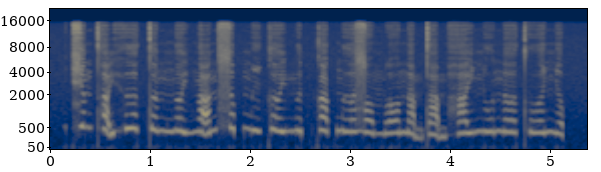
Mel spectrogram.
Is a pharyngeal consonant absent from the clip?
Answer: yes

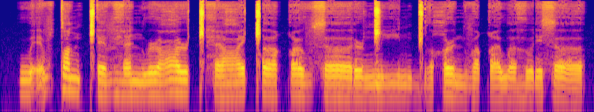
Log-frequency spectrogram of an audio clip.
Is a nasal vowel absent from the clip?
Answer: yes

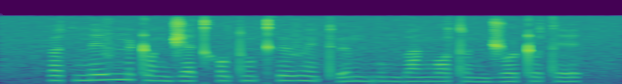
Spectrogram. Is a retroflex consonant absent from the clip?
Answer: no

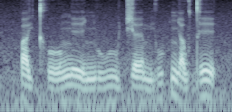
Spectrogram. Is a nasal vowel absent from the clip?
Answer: yes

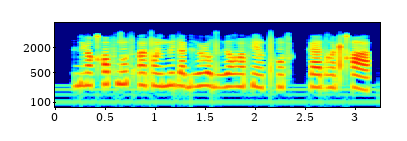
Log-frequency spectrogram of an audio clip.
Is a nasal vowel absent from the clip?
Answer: no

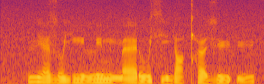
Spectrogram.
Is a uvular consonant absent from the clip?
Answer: no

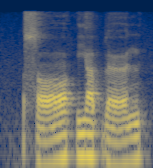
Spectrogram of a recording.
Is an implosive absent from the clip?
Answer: yes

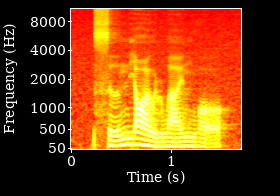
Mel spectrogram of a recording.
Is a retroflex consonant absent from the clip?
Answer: no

